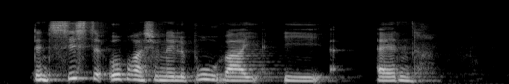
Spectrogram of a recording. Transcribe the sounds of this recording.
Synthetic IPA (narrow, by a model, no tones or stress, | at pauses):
d̥ensisd̥əʔo̝pʰəʁɑ̈ɕo̝neləb̥ʁṵːʋɑ̈i | æd̥n̩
